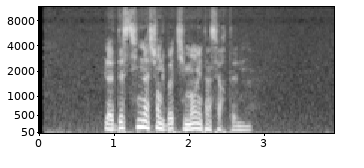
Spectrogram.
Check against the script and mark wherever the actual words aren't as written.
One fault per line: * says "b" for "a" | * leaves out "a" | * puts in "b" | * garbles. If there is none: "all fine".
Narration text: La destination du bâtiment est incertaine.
all fine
